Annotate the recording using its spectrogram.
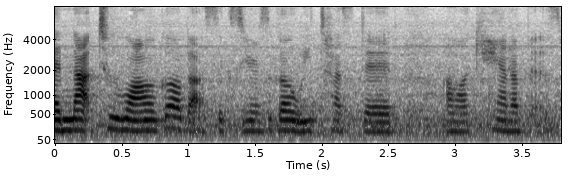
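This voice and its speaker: A woman's fairly low, monotone, flat voice at a very fast pace, with noticeable background noise and audible room echo. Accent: Midwestern American. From US Midwest, Michigan. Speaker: company CEO. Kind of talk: interview.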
